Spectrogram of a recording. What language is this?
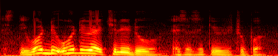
English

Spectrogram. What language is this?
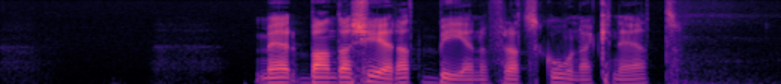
Swedish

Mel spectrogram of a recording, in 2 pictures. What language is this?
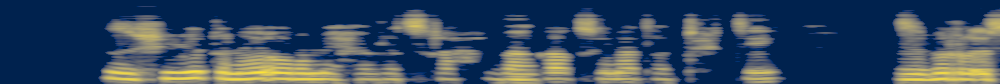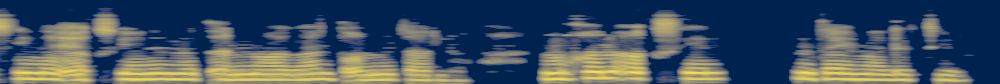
Tigrinya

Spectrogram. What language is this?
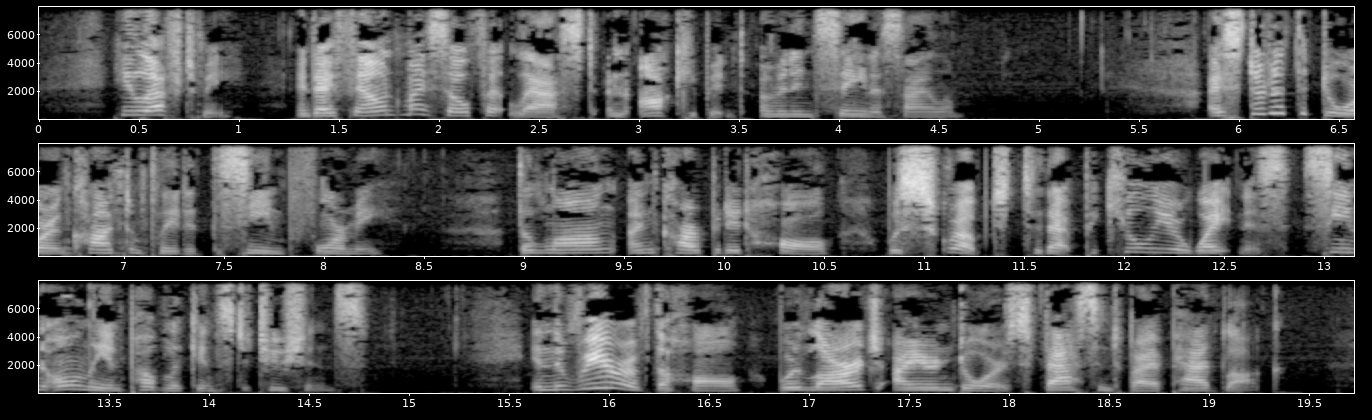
English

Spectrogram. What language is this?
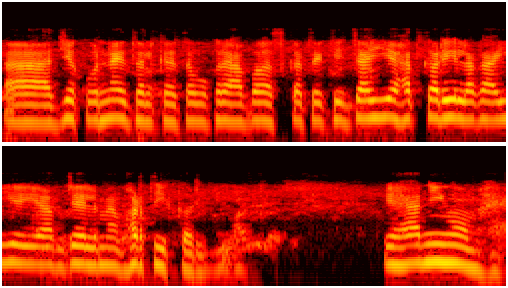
Maithili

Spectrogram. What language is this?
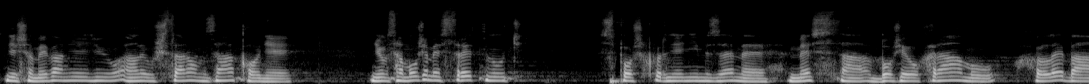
Slovak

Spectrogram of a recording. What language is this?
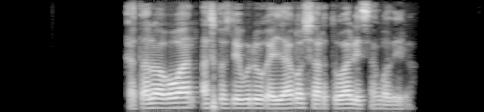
Basque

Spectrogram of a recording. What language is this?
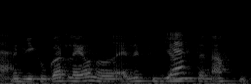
Danish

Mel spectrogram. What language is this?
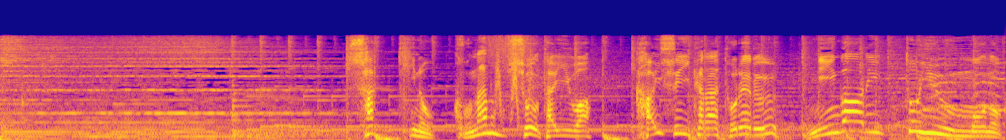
Japanese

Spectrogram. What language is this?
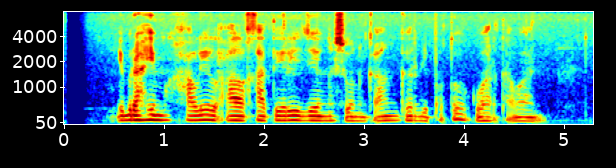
Sundanese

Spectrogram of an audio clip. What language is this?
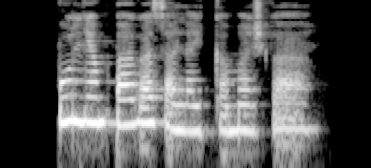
Yanahuanca Pasco Quechua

